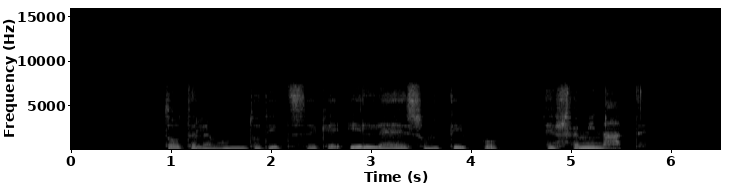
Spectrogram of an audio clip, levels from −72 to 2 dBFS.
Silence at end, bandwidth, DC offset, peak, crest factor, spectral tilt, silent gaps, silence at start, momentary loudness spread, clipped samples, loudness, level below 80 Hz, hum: 0.75 s; 7.6 kHz; under 0.1%; -30 dBFS; 18 dB; -4.5 dB/octave; 4.63-4.70 s; 0.95 s; 11 LU; under 0.1%; -47 LUFS; -86 dBFS; none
